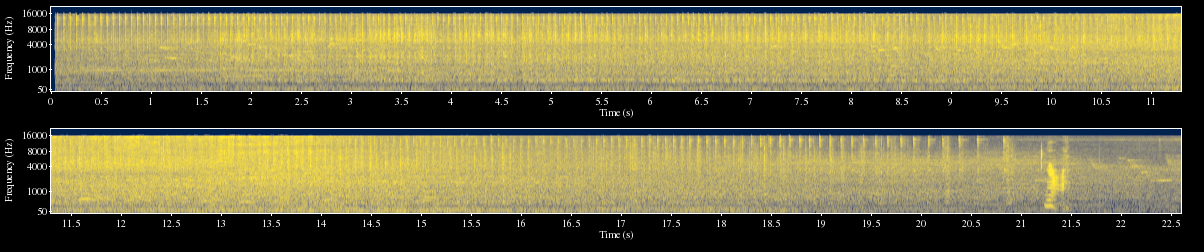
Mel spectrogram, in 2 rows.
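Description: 16mm-scale garden railway train running along the track with a rapid rhythmic clatter of wheels on rail. It grows louder as it passes close, about halfway through, then fades.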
